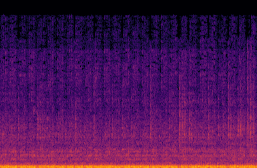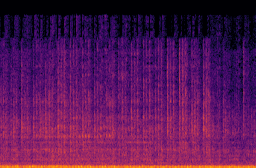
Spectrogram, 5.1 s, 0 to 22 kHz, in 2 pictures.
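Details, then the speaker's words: Honda CB750 engine being rebuilt, running with a constant metallic clatter of about two beats a second over a rough idle, traced to the broken cam chain tensioner slapping the chain. "look at this that is 100 the sound that i'm hearing if you can picture that in case and there's a little bit of oil and stuff around there and it's making that noise just constantly that is a guarantee that noise that i'm hearing"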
